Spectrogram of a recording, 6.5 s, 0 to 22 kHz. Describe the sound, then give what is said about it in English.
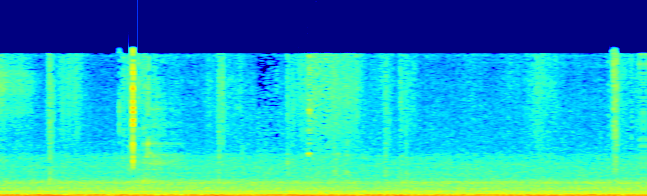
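A steady low engine rumble and road noise from inside a car moving slowly in slow-moving traffic on a fairly wide road with long bends, with a few faint clicks and knocks over the continuous drone and no talking. “Slow-moving traffic. Come on, you've got another 10 mile an hour to play with.”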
